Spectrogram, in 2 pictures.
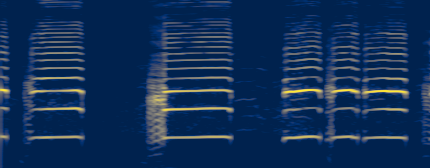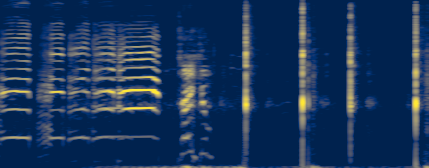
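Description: Goose honks: a series of clear, even-pitched notes, each about half a second long, in broken runs. They are followed by a few sharp clicks near the end.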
